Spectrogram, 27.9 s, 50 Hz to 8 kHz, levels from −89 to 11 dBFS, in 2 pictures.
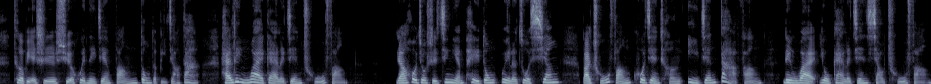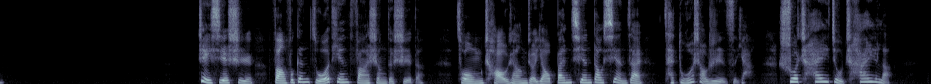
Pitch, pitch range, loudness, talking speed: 210 Hz, 180-245 Hz, -28 LUFS, 185 characters per minute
